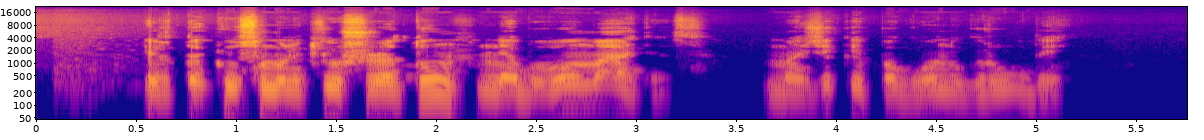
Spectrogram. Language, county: Lithuanian, Vilnius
